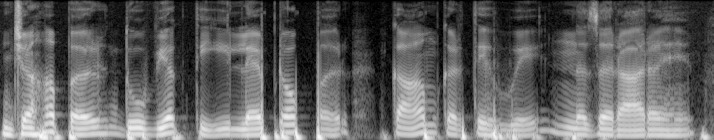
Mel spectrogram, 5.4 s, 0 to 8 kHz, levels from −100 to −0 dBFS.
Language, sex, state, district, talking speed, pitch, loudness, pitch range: Hindi, male, Uttar Pradesh, Lalitpur, 145 wpm, 125 Hz, -15 LUFS, 115-135 Hz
